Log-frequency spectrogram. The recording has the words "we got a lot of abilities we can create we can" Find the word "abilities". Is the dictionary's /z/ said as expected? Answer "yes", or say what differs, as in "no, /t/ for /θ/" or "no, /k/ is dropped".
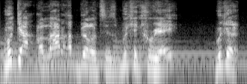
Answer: yes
